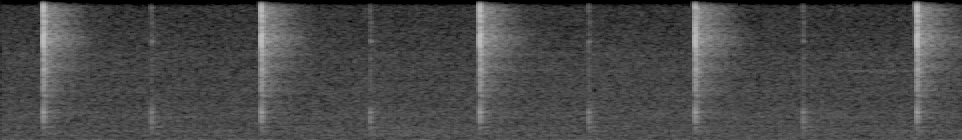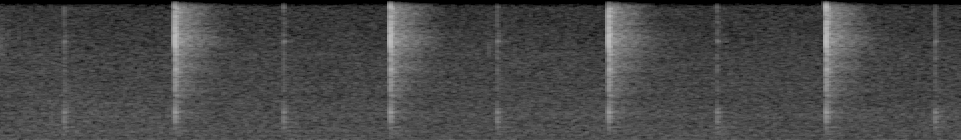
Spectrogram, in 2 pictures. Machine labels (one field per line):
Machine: valve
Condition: normal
